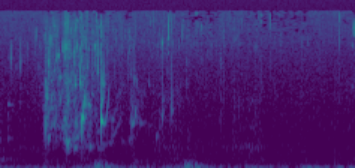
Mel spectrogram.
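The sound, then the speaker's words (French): Soft water sounds lap gently around a rowed boat, with a brief swishing splash early on and low, muffled knocks as oars push the water behind the boat, all quiet with no talking, in a very light breeze. “si ce n'est le tremblement de quelques feuilles, le léger clapotis de l'eau.”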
